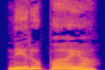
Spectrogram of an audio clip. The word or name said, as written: ನಿರಪಾಯ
